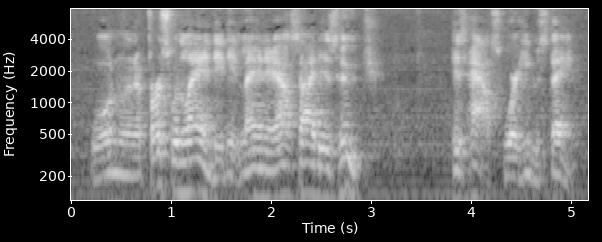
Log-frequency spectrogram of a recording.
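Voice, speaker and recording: Someone with an American accent speaks at a moderate pace with ordinary pitch variation, amid noticeable background noise and audible room echo. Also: man, medium pitch for a man. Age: 60s. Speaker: war veteran. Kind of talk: interview, personal war recollection. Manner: casual, conversational.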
